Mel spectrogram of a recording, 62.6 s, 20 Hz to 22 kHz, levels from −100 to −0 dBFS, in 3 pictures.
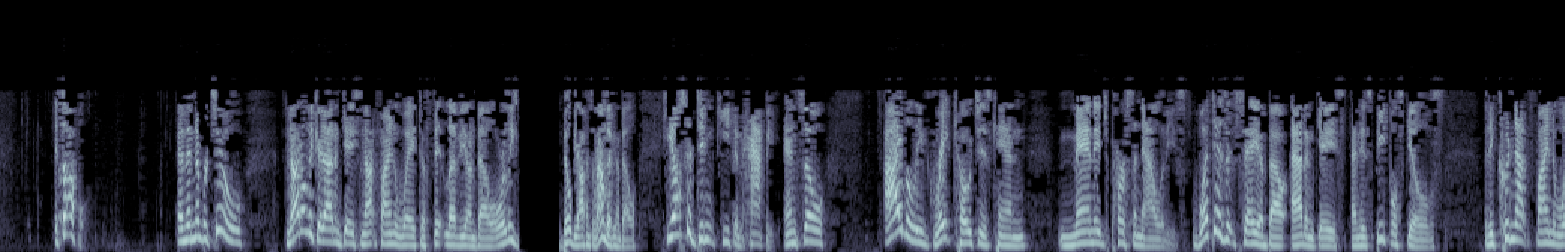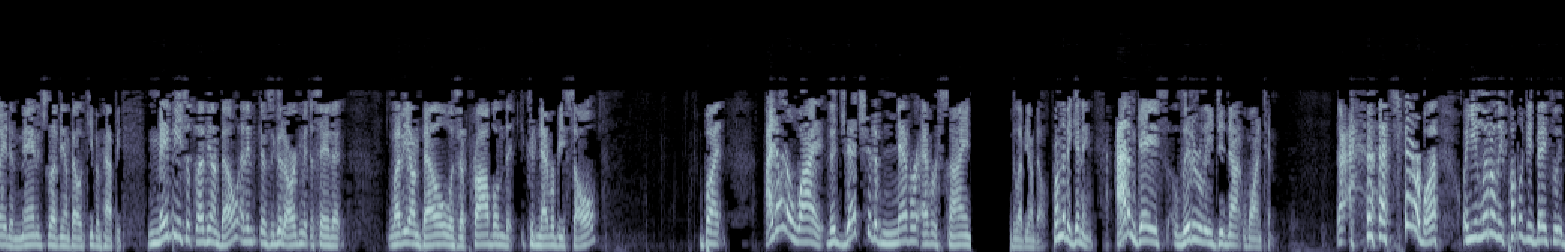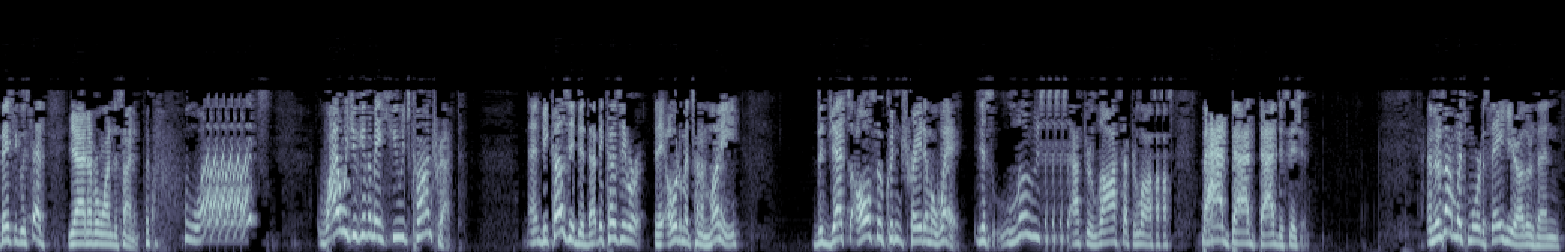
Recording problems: garbled, watery; badly; nothing above 4 kHz
audio freezing; at 7 s for 0.5 s and at 34 s for 0.5 s
audio stuttering; at 44 s, at 56 s and at 57 s

